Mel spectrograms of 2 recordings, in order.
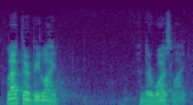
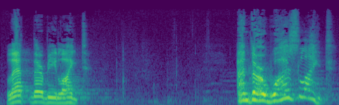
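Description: First: The voice is flat and unvaried throughout. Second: The voice is lively and varied throughout. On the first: The speaker calls it wrong. "You could read it in a monotone and it would sound like this" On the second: The speaker calls it right. "I think it's meant to be read like this"

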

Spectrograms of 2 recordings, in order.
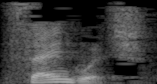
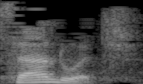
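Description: First: It is said with the local hometown pronunciation. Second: It is said with the standard pronunciation. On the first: The speaker is from the hometown. "we all said sandwich instead of" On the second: The speaker is from elsewhere. "instead of sandwich"

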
